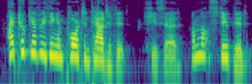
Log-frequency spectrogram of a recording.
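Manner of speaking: high, quick defiant retort; defiant young woman. Acted. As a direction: snap back defiantly. Hermione defiant under capture.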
